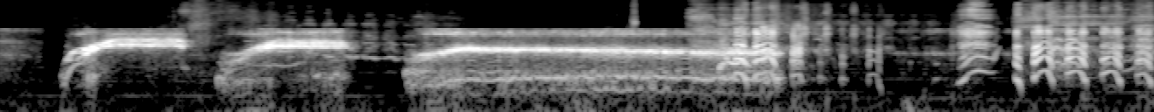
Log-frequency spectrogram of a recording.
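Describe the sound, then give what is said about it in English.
A man's voice imitates pig squeals: a few short, high, strained squeals, then a longer drawn-out one, ending in rapid grunting snorts and choppy squeaks, loud with no talking. “What's your other thing to add to the CV? Pig squeals.”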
